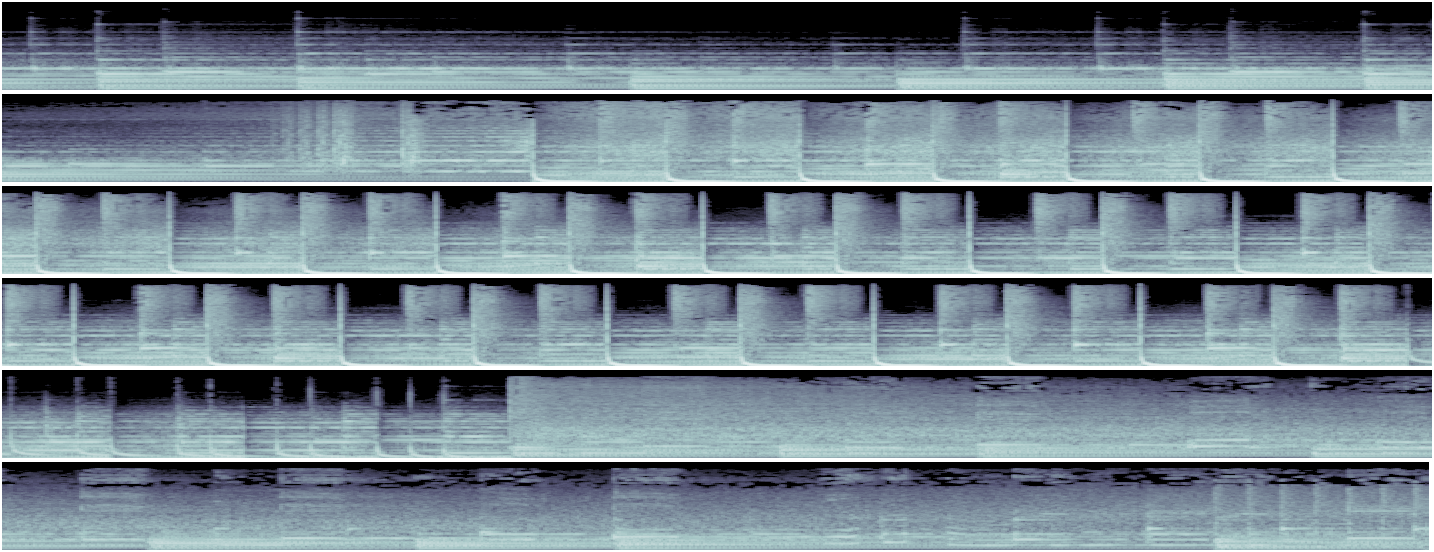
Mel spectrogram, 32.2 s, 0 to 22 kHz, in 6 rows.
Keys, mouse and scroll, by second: 2.0 /, 2.3 middle click, 2.7-3.1 scroll up 1, 3.1-3.8 scroll down 1, 3.8 scroll down 1, 4.0 middle click, 4.9 click, 5.2 middle click, 5.4-6.3 scroll up 3, 6.3 click, 10.8 click, 11.7-12.1 scroll down 2, 12.1-15.8 middle drag, 15.8 click, 16.2-16.7 scroll up 1, 16.7 middle click, 17.1-17.6 scroll down 1, 17.6-19.4 drag, 19.4 middle click, 20.2 click, 21.7 click, 22.2 click, 22.5-23.4 scroll down 2, 23.4 click, 23.6-24.0 scroll down 1, 24.0-26.2 drag, 26.2-28.1 middle drag, 28.1 click, 28.7-29.0 scroll down 1, 29.0 click, 29.3-29.6 scroll down 1, 29.6-32.1 middle drag.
